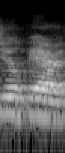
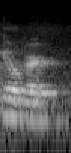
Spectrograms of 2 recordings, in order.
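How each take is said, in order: First: The name is said with a French accent. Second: The name is said with an English accent.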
